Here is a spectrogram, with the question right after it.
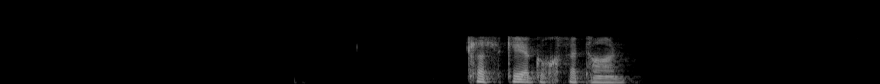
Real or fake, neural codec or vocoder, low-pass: real; none; 3.6 kHz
